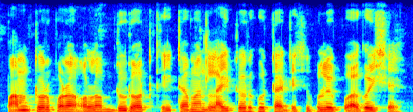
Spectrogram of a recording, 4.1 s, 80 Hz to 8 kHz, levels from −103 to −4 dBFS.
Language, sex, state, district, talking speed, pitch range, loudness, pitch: Assamese, male, Assam, Kamrup Metropolitan, 145 wpm, 125-140 Hz, -17 LUFS, 135 Hz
